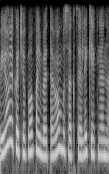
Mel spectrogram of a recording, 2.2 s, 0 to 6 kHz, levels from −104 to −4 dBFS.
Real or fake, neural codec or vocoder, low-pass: fake; codec, 24 kHz, 0.9 kbps, WavTokenizer, medium speech release version 1; 5.4 kHz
